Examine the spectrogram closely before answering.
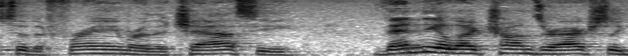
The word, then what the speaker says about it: chassis: We'll say, you know, chassis, you don't pronounce the s at the end. It's not chassis.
